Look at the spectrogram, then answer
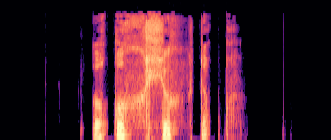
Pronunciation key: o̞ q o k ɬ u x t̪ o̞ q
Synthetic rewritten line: o̞ q o x ɬ u x t̪ o̞ q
